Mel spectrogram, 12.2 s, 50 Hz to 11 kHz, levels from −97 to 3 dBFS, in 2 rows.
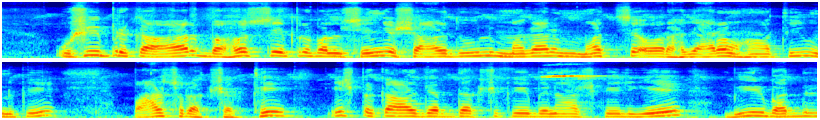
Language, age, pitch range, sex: Hindi, 60-79, 155-195 Hz, male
